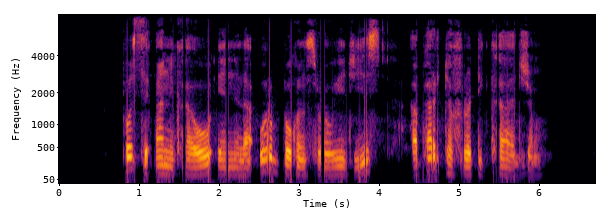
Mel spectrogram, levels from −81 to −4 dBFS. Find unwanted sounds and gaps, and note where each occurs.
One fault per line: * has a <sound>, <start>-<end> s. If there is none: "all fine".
all fine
